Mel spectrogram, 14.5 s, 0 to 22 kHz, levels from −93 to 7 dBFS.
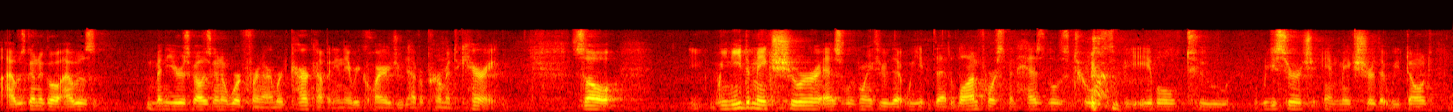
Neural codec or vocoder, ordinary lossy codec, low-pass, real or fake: none; AAC, 32 kbps; 7.2 kHz; real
